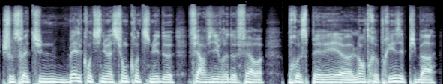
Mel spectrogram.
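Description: A man's voice: medium pitch, fairly even intonation, moderate pace, a little mellow, no room sound, studio quality, lightly acted. A man improvising a retiring company boss of about sixty, touched and hesitant, who stammers and repeats his words in a comedy sketch. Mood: solemn, moved.

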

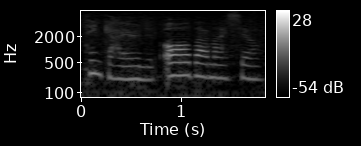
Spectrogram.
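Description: A woman's voice: on the high side, steady tone, normal speed, slightly rough. An actress playing an exuberant, impulsive young newlywed wife in 1940s radio drama style, girlish, playful and eager. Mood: earnest, proud. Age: young adult. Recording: dull vintage 1940s radio transcription.

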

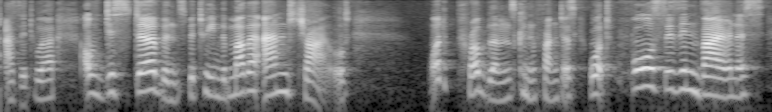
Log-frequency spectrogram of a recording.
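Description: A woman's voice: mid-range voice, a bit bright. A woman reading the part of a pompous, sermonizing male country rector who loves grand words. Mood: grandiloquent.

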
